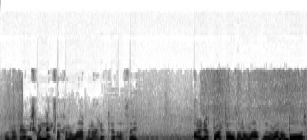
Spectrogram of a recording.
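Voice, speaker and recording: A man giving solo live commentary on an online racing league, slightly croaky from a cold, hesitant with frequent ums and self-corrections. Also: on the low side, monotone, quick pace, darkish tone, faint music behind.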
